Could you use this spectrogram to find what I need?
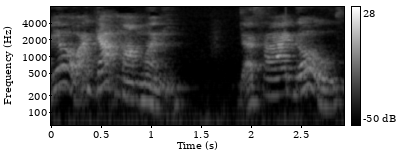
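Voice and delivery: ordinary talk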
